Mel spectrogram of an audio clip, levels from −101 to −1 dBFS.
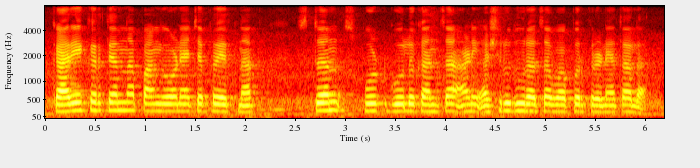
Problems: constant background noise, background conversations at intervals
